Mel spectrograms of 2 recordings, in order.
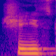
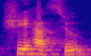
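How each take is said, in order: First: The verb is reduced to a short 'z' sound. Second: The verb is said in full as 'has'.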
